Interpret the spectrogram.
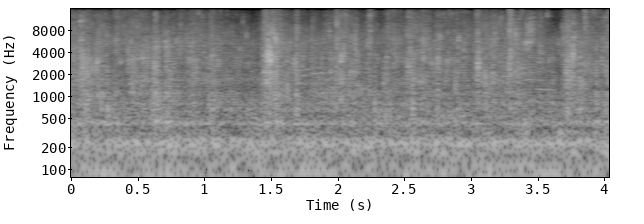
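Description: Thick tomato-onion masala sizzling in oil in a nonstick pan as a silicone spatula stirs and scrapes through it, with scattered sharper crackles, the strongest about one and a half seconds in. The masala is being fried (bhuna) until the oil separates.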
